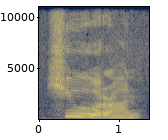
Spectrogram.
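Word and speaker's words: Húrin: So you always want that oo sound. Tuna is tuna. So it's just as you would say tuna, tuna, Huron, Turin, Tur.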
